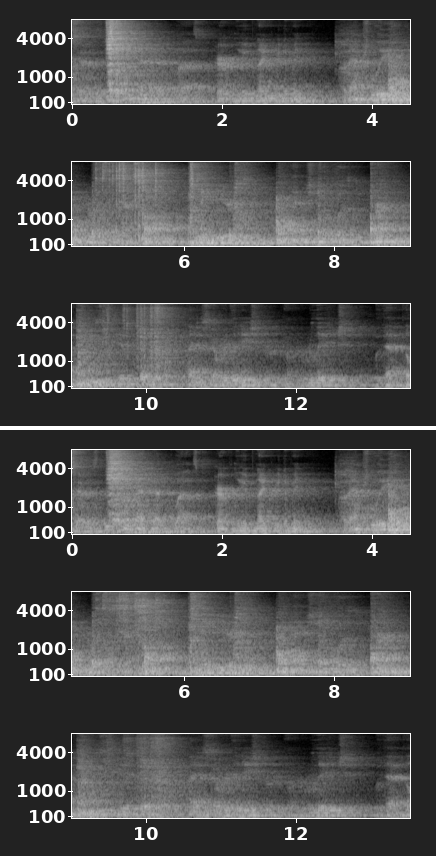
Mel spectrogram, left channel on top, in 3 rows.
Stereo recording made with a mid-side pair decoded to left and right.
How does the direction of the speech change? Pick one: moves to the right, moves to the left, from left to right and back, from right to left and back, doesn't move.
moves to the left.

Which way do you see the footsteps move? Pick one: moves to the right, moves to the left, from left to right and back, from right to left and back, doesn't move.
moves to the left.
